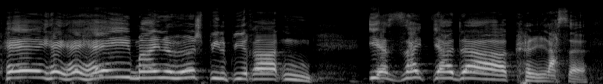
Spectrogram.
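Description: Children's radio play: enthusiastic female group leader acted by a woman, encouraging, very animated intonation, measured pace. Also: high voice. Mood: excited. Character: enthusiastic adult woman leading a group of schoolchildren. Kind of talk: amateur school radio play acting.

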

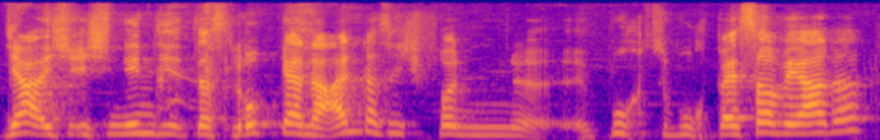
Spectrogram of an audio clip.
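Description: Male interview guest, high-pitched and husky, wry and self-mocking, relaxed colloquial phrasing. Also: moderate pace, faint music behind. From Germany. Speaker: fantasy author, podcast guest. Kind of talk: casual interview chat.

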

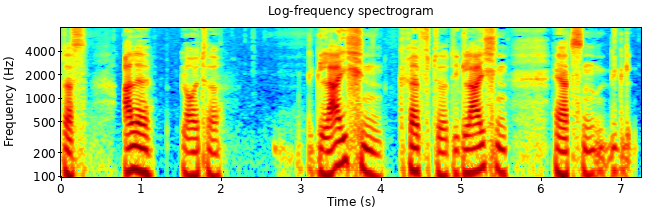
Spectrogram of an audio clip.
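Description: A man's voice: lowish voice, fairly even intonation, very slow, a little mellow, no echo, studio quality. A middle-aged man chatting casually and jokingly as a podcast co-host, rambling as he goes. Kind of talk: casual unscripted podcast chat.

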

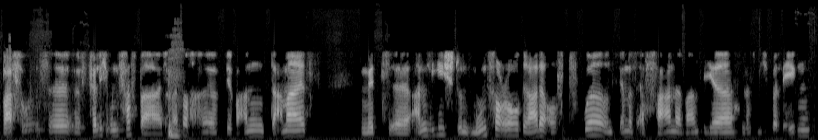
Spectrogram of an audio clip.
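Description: Male musician interviewee, middle pitch, colloquial and halting delivery, very dull lo-fi audio. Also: no echo. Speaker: metal band musician, interview guest. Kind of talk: casual spoken interview.

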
